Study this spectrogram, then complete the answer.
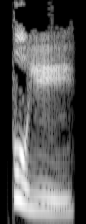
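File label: "不予", Mandarin Chinese; hsk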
